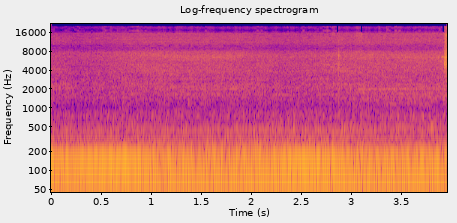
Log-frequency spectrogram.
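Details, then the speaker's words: Jeep TJ Wrangler after tightening the track bar bolt, engine idling while the steering wheel turns: no pops or clunks from the front end; the earlier popping was the loose track bar bolt. "nothing no noise whatsoever no popping noise and I mean I'm so glad I fixed it"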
